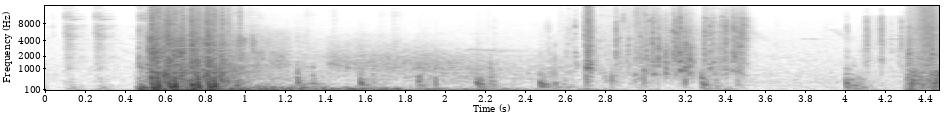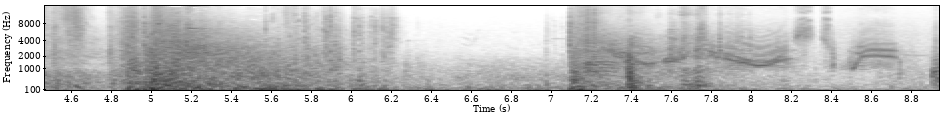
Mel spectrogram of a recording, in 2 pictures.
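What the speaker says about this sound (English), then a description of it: "Throwing a grenade." A grenade goes off during a Counter-Strike match, a loud close blast tangled in rapid bursts of rifle fire, with one brief near-silent gap, then more dense crackling shots and explosions to the end, under faint voices.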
